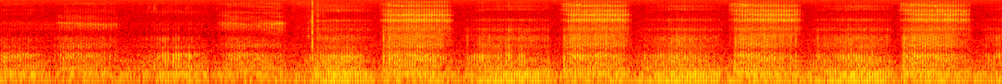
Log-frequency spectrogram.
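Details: Domestic cat purring in a deep, throbbing rumble, breath cycles about every second and a half, growing louder and breathier in the later half.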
